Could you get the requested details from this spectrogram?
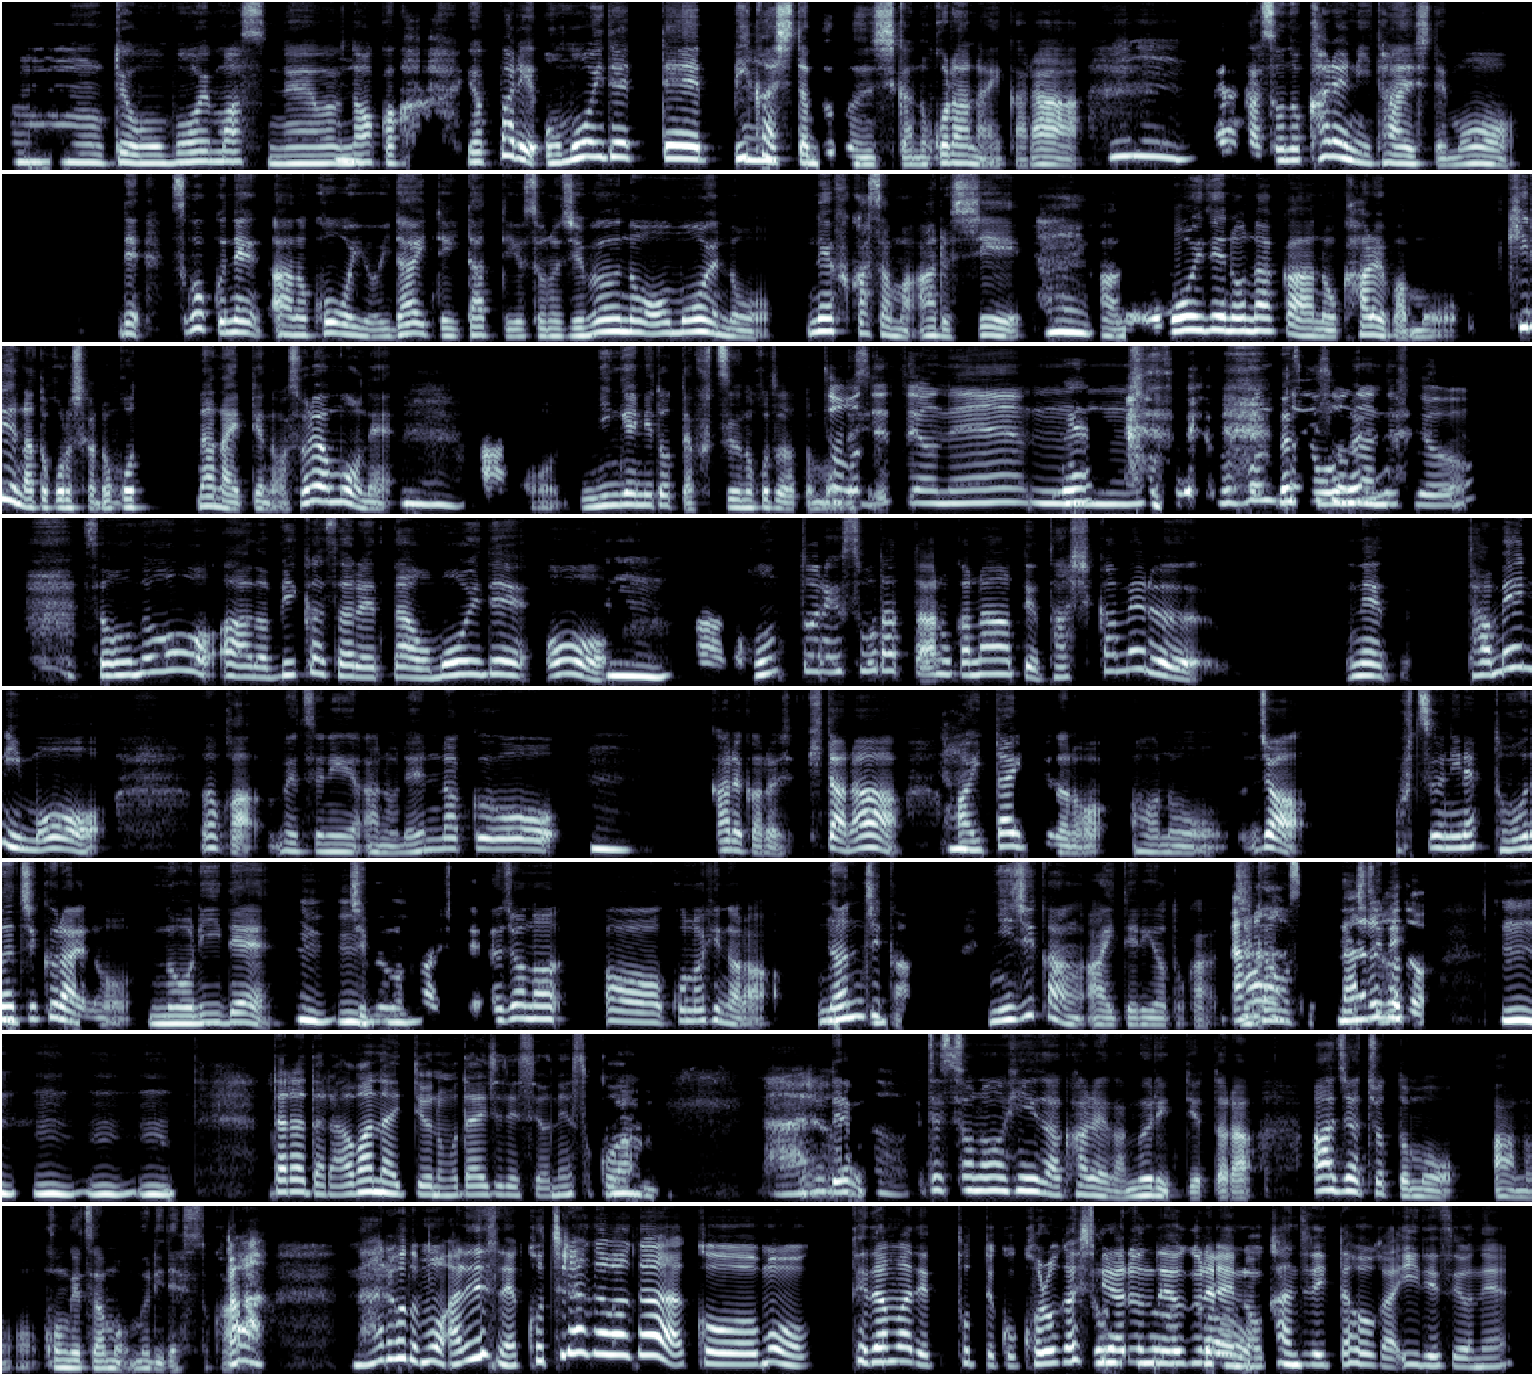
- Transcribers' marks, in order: laugh; unintelligible speech
- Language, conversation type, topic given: Japanese, advice, 相手からの連絡を無視すべきか迷っている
